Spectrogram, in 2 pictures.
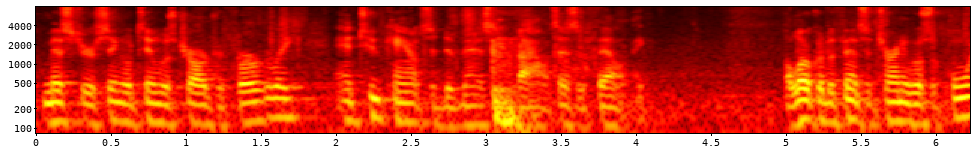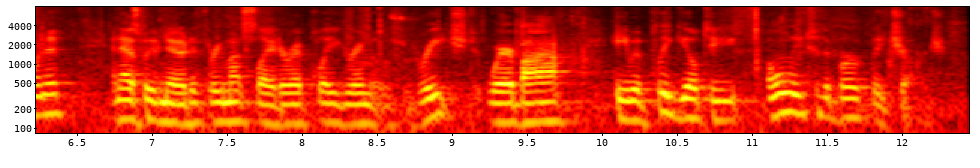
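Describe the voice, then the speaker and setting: A man arguing as a lawyer in court, speaking in a formal, measured and deferential way. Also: mid-range voice, darkish tone. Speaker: defense appellate lawyer. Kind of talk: formal oral argument. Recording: clearly noisy courtroom recording.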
